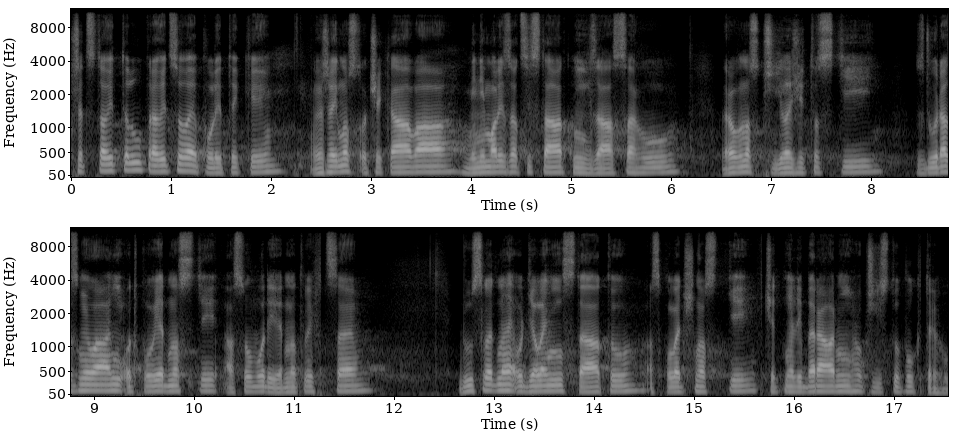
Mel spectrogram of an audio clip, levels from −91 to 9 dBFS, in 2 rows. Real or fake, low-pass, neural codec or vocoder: fake; 10.8 kHz; autoencoder, 48 kHz, 32 numbers a frame, DAC-VAE, trained on Japanese speech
